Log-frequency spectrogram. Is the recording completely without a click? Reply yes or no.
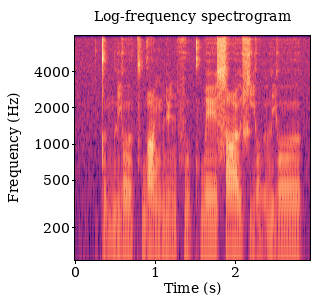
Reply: yes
